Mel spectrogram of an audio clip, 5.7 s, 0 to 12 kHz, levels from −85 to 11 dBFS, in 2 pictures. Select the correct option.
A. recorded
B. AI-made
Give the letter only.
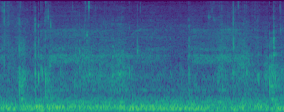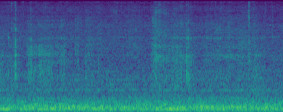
A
